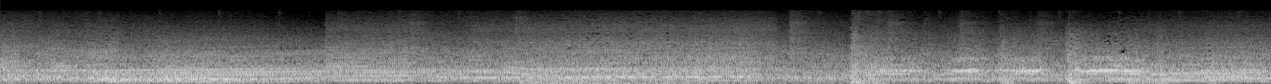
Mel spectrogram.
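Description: Several V8 racing cars roar past at full throttle.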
